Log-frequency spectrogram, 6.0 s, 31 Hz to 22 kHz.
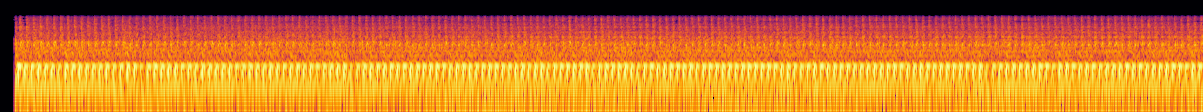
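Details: AM6 two-stroke engine at idle: fast, fairly even rattle over the busy idle, something loose or worn; source not identified.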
